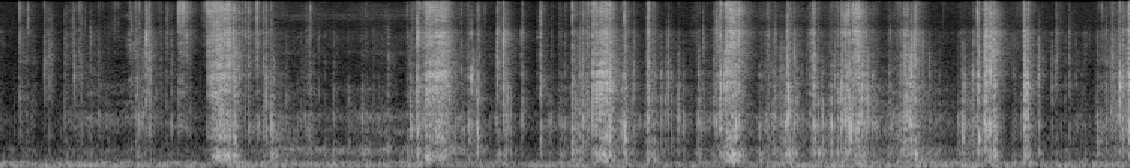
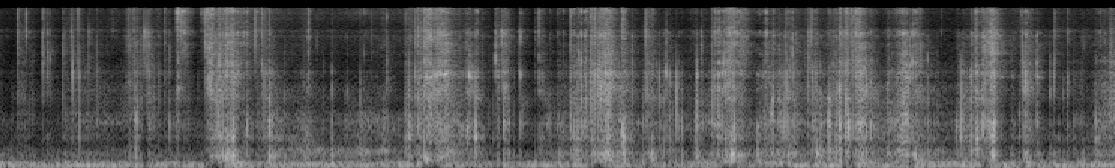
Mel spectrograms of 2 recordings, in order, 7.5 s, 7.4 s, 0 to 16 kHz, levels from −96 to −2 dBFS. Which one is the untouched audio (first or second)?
first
